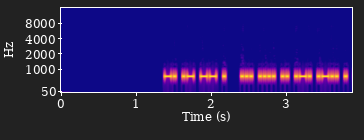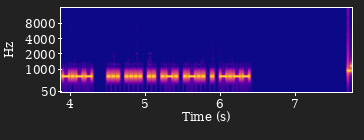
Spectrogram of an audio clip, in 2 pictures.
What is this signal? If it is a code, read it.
Morse code, heard as a keyed tone, about 37 wpm, 700 Hz. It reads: NAME SHIRLEY SHIRLEY
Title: K1USN SST QSO Practice 40wpm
